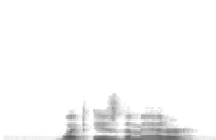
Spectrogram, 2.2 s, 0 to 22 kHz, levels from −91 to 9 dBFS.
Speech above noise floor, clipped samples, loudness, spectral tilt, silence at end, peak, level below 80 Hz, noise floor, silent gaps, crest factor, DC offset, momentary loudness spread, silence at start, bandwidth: 47 dB; under 0.1%; -40 LUFS; -6.5 dB/octave; 0.3 s; -24 dBFS; -76 dBFS; -85 dBFS; none; 18 dB; under 0.1%; 4 LU; 0.6 s; 7.2 kHz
